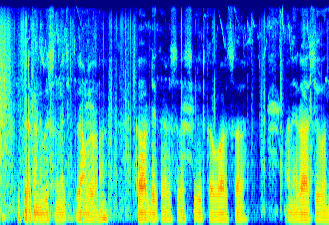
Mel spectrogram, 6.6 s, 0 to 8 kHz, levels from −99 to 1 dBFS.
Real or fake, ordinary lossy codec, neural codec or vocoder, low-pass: fake; none; vocoder, 44.1 kHz, 128 mel bands every 256 samples, BigVGAN v2; 7.2 kHz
